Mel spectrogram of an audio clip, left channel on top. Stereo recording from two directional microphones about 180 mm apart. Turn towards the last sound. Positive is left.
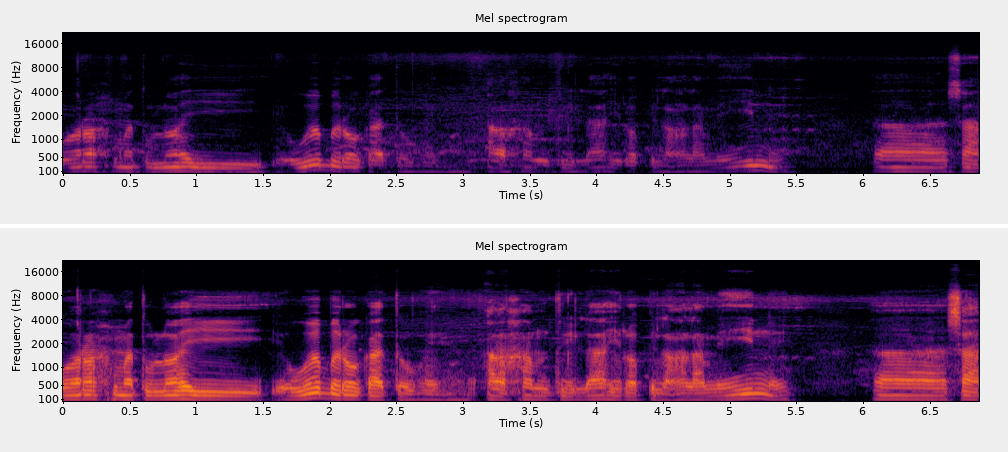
turn(degrees=-35)  # may be behind; listen again after turning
